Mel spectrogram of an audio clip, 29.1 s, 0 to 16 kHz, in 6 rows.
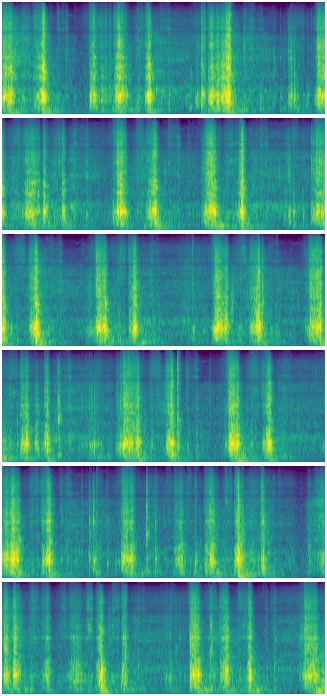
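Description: Chris Reeve Sebenza 21 folding knife with its factory 40° V edge in S35VN steel cutting repeatedly through rope on a wooden block: short rasping, saw-like strokes, about one a second. The edge drags and won't get through the rope on the first stroke.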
